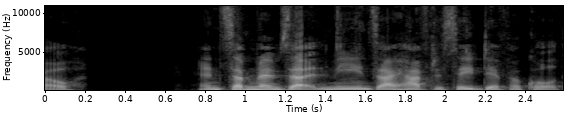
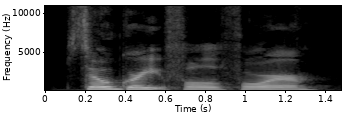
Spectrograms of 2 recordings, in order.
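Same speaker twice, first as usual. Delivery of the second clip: ordinary talk, nothing marked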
